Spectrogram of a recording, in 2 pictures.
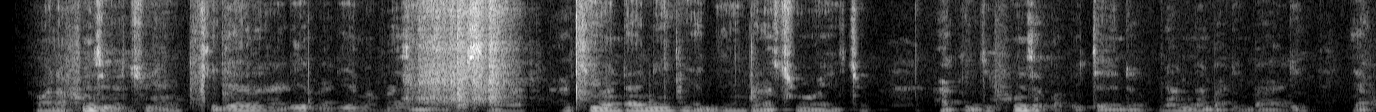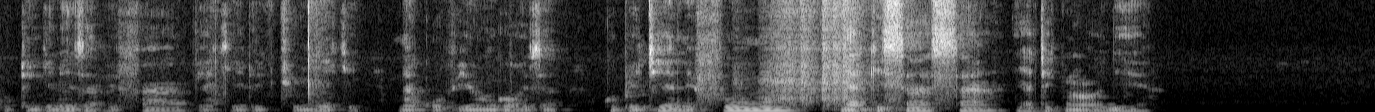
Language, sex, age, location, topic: Swahili, male, 25-35, Dar es Salaam, education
